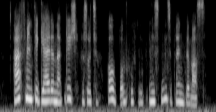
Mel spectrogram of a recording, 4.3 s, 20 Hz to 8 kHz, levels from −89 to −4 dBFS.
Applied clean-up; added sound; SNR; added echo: neural diffusion model UNIVERSE++.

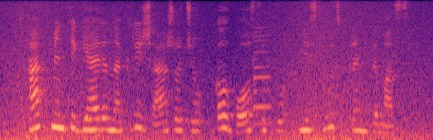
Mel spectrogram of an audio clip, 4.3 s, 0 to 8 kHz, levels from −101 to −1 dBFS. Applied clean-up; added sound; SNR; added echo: none; Waves, surf + Wind instrument, woodwind instrument; 9 dB; none.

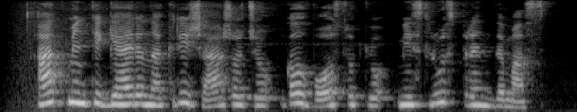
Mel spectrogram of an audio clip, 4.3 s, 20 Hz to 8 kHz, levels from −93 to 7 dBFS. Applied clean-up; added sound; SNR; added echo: none; none; none; none.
